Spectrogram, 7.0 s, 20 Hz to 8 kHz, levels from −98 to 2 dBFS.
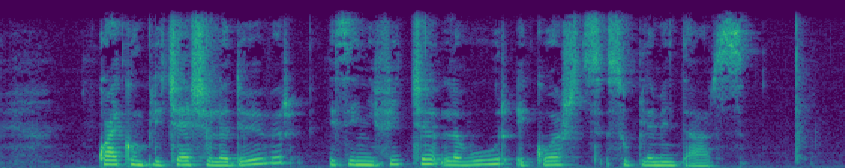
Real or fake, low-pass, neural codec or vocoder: real; 7.2 kHz; none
